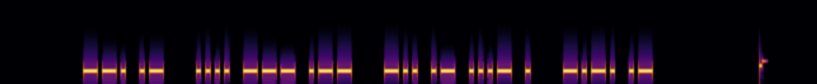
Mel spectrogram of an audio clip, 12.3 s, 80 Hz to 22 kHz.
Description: Morse code, heard as a keyed tone, about 17 wpm, 700 Hz. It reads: GA HOW DAVE CA
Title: K1USN SST QSO Practice - 17wpm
